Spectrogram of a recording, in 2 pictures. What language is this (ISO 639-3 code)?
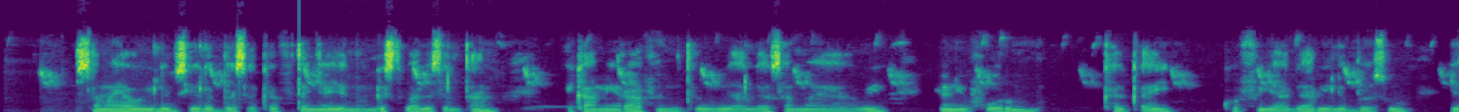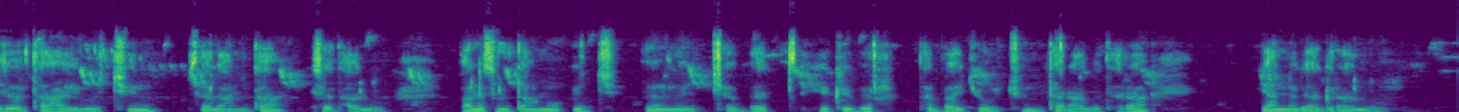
amh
